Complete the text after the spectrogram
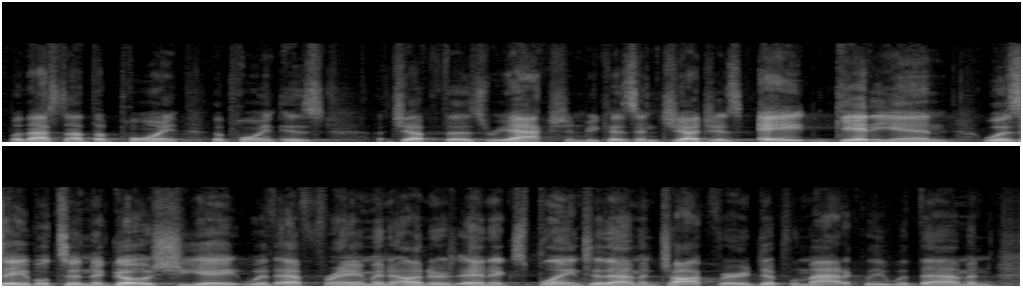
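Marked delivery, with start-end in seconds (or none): none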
